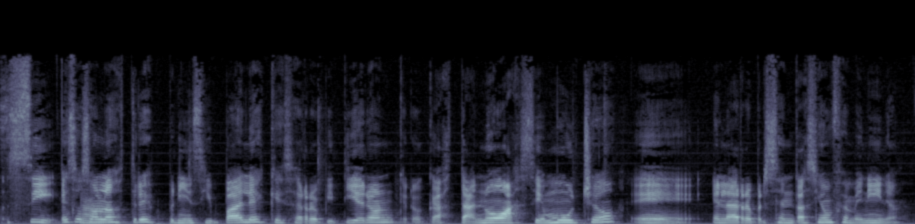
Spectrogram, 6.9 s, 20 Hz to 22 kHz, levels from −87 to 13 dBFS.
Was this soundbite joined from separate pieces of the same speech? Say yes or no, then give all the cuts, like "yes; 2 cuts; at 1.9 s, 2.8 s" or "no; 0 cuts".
yes; 2 cuts; at 1.2 s, 4.7 s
